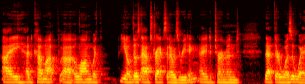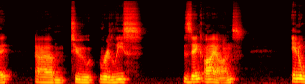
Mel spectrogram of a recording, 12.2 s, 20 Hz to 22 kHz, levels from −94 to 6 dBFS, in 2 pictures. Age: 30-49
